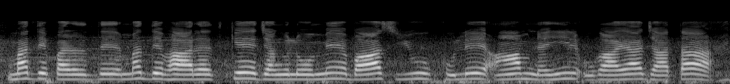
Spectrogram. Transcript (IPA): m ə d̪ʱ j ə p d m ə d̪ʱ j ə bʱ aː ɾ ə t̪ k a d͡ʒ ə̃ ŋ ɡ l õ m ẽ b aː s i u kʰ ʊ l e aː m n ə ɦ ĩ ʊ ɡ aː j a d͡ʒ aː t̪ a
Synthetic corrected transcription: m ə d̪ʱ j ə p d m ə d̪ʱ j ə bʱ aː ɾ ə t̪ k e d͡ʒ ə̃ ŋ ɡ l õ m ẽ b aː s j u kʰ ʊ l e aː m n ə ɦ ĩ ʊ ɡ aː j a d͡ʒ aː t̪ a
